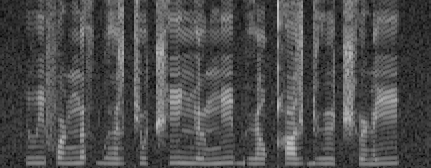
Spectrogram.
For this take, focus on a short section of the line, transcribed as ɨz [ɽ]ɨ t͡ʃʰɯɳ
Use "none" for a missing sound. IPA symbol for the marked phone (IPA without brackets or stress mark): ɖʱ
